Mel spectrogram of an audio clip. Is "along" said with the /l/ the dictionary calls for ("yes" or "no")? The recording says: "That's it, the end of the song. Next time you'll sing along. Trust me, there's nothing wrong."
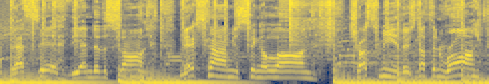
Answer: yes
